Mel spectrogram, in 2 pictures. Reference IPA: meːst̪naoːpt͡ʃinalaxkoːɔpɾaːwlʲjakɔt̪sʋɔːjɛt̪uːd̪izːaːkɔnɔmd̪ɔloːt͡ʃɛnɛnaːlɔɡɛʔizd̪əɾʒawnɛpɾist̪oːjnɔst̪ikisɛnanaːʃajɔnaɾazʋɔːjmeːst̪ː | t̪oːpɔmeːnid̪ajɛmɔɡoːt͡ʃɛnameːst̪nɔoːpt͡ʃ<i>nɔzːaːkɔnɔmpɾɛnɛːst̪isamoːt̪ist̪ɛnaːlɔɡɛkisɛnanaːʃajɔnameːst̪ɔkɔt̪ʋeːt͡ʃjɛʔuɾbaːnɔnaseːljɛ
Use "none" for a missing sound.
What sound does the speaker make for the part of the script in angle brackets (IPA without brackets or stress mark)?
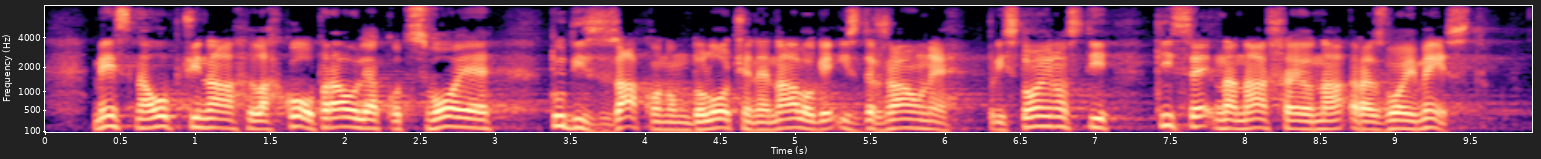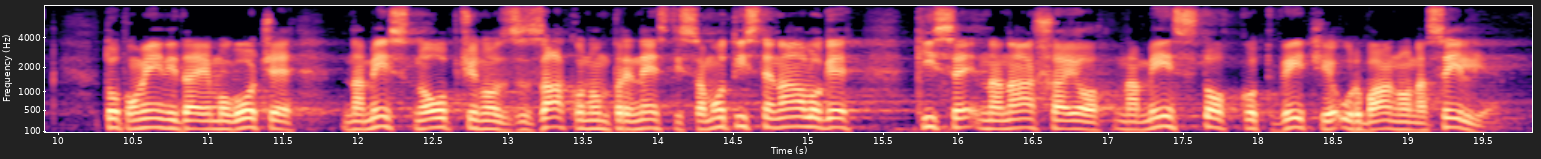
i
